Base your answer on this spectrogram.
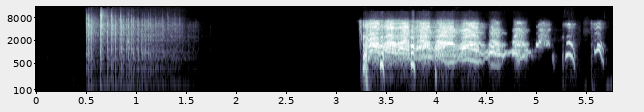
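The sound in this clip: Dice are rolled during a tabletop role-playing game. A faint, short rattle is followed after a pause by a louder, longer clatter of many quick hits that breaks into a few separate knocks as it settles.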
